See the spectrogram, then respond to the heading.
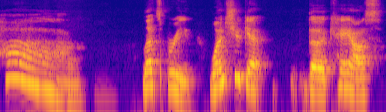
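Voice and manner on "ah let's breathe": soothing. Pretend. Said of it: "And you go".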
